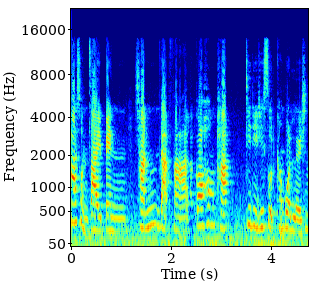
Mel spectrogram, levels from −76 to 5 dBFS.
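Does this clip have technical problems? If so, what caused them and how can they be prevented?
Yes. Hard clipping runs through the whole speech clip: the level is pushed roughly 12 dB past what the chain can pass, so a few percent of the peaks get sliced flat, and that adds a gritty crackle on every loud syllable. Keep gain staging lower before the converter so peaks stay under full scale.

There's also AAC frame loss with concealment, from 2.28 to 2.46 s and again from 4.18 to 4.28 s. The decoder is patching the gaps from the last good spectrum, which gives short smeared, phasey blips. The first stretch is about 100 ms missing over about 140 ms, and the second is about 50 ms over 80 ms, which fits lost 10 ms frames on a low-delay AAC link. To prevent it, add jitter buffering or forward error correction on the network path.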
